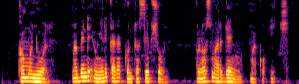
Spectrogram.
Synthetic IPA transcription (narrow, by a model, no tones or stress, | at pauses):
kɔmɔɲwɔl | mabendeʔoŋeɾekakakɔntɾɔsɛpʃɔn | ɔlɔsmarɡɛŋɔmakɔʔɪt͡ʃ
